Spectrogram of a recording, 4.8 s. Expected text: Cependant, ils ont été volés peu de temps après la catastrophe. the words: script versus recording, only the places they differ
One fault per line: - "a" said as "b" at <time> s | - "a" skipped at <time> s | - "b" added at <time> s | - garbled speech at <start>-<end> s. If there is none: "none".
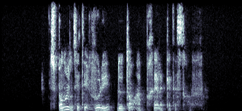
- "ils" skipped at 1.4 s
- "peu" skipped at 2.3 s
